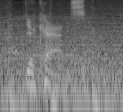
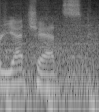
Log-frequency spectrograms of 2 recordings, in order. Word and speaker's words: Yachats: So all this is right outside of a town called Yakats, or Yachats, Yachats, Yakats, or Yahats. No clue how to pronounce any of it.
